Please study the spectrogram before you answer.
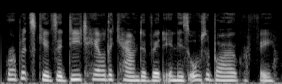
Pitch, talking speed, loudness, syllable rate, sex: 195 Hz, 210 wpm, -16 LUFS, 7.2 syllables/s, female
